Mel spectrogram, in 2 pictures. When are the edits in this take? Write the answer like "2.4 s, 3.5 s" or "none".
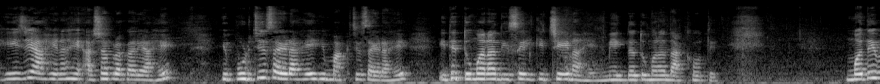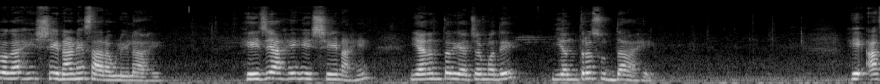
none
